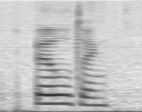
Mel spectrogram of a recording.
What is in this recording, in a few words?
"building", English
